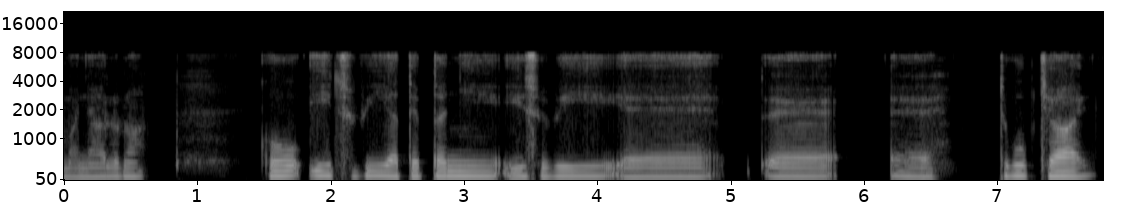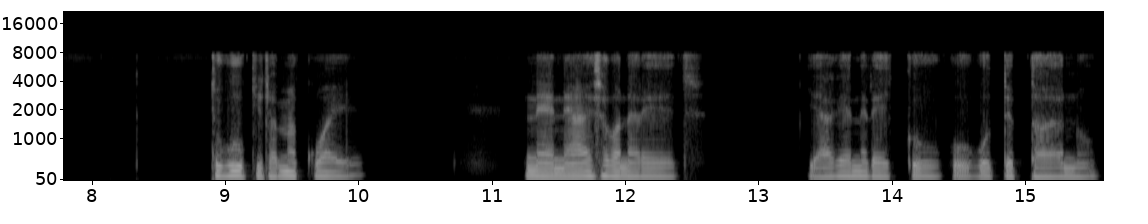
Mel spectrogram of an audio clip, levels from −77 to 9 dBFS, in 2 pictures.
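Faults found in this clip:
4-bit ADPCM compression, whole clip. Gritty hiss riding on every loud syllable, gone in pauses; heavy grit and smearing on sharp onsets where the adaptive step lags. Nothing above 7.7 kHz, fitting a 64 kbps stream at 16 kHz. Versus steady background noise: the hiss tracks signal level. Versus perceptual codecs: no warbling or swirling, just grain.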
